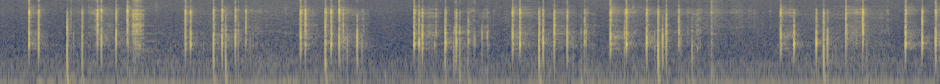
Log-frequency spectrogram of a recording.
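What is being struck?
Small square metal tea tin.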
